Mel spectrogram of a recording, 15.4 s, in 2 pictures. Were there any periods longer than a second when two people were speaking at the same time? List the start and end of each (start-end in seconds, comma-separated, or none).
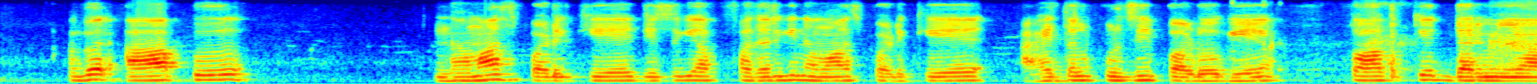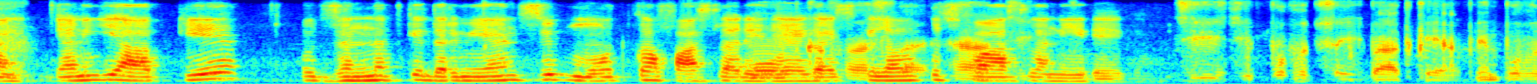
11.2-12.8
